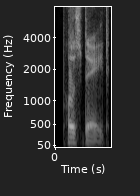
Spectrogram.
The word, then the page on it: postdate: American English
